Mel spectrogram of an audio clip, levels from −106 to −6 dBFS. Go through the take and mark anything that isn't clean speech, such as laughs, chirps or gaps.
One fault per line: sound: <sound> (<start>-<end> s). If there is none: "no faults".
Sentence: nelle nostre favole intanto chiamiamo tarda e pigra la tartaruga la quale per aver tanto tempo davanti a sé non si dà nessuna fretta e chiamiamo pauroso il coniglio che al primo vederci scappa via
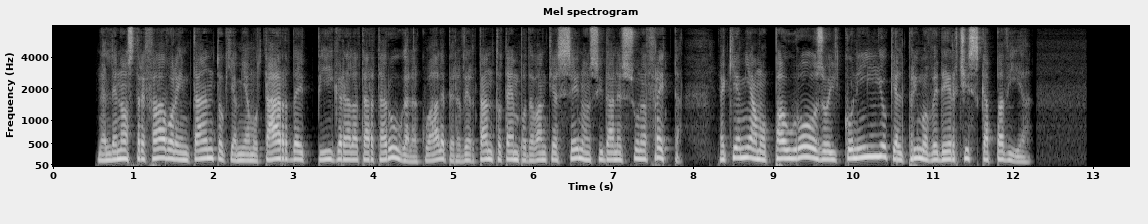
no faults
